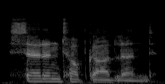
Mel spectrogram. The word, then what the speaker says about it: Søren Torpegaard Lund: So, you'd say it like this. Søren Torp Gaardlund. The o sound is kind of like the i in bird. So, just soften that vowel and you'll be spot on.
